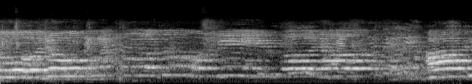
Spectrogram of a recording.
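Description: A group of schoolgirls singing biya naam, the traditional Assamese wedding song, together into microphones. The voices drop softer through the middle and come back strongly near the end.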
